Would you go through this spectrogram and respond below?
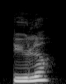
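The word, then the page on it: bylder: Danish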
